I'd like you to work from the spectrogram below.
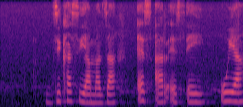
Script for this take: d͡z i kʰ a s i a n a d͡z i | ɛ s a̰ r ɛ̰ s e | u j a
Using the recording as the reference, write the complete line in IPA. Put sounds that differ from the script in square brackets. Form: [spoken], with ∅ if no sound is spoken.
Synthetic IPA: d͡z i kʰ a s i a [m] a d͡z [a] | ɛ s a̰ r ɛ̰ s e | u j a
